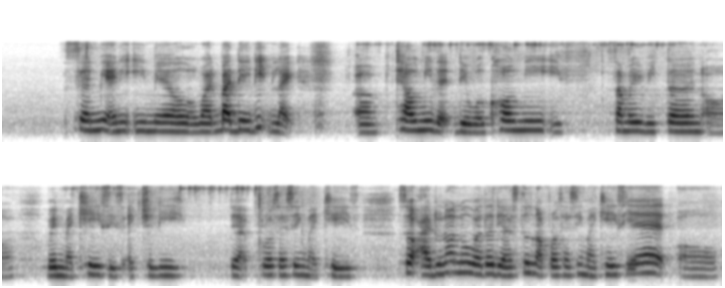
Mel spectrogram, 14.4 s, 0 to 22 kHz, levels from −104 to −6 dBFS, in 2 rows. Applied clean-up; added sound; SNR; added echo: none; none; none; none.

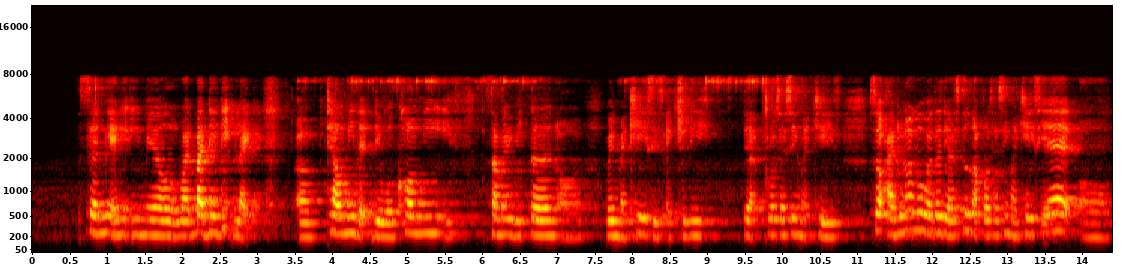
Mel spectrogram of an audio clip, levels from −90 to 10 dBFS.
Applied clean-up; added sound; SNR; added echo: none; none; none; reverberation time 0.9 s.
